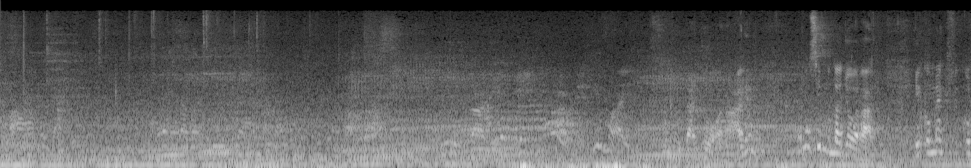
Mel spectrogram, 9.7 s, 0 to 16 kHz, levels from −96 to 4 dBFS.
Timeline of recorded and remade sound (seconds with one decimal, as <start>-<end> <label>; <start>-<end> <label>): 0.0-9.7 recorded

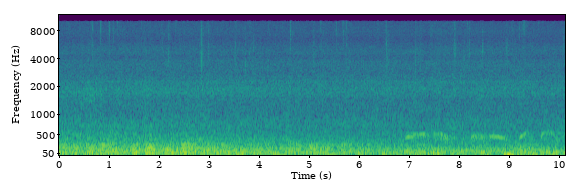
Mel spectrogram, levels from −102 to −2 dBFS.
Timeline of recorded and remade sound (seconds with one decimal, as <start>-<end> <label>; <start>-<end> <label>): 0.0-7.1 recorded; 7.1-8.1 remade; 8.1-10.1 recorded

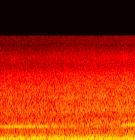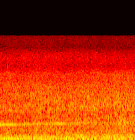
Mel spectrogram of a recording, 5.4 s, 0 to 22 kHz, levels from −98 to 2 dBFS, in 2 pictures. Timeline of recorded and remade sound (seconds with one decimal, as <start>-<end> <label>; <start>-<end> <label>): 0.0-1.9 recorded; 1.9-3.3 remade; 3.3-3.8 recorded; 3.8-5.4 remade

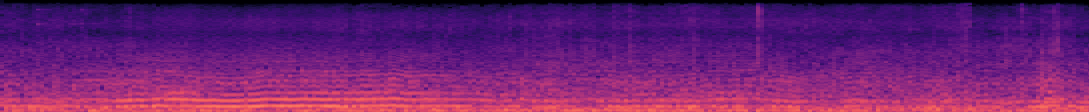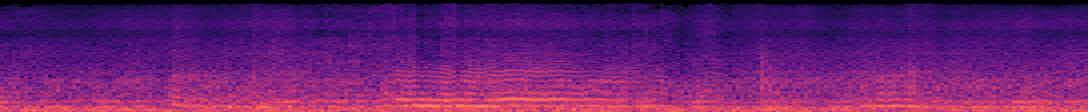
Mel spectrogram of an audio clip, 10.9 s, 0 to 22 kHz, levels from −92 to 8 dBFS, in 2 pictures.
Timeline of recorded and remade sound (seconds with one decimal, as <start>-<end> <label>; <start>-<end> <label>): 0.0-0.8 recorded; 0.8-1.7 remade; 1.7-5.6 recorded; 5.6-7.0 remade; 7.0-9.1 recorded; 9.1-10.9 remade

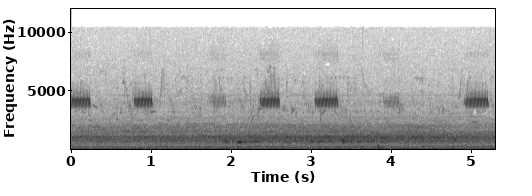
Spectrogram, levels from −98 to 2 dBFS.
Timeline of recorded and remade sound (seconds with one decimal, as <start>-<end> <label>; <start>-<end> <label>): 0.0-5.3 recorded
